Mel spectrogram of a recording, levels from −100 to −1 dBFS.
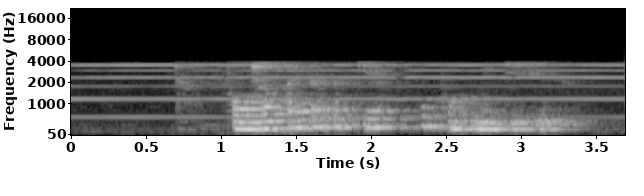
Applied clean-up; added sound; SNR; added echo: none; Trumpet; 14 dB; reverberation time 0.9 s.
